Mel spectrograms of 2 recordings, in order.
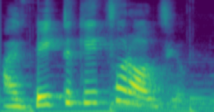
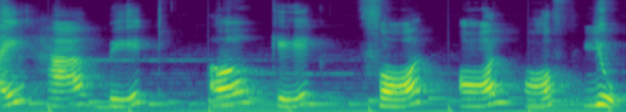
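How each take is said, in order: First: The word 'have' is contracted and words run together. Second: Every word is said fully and separately.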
